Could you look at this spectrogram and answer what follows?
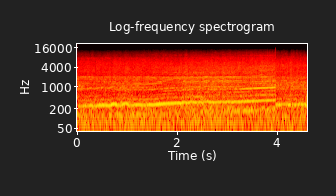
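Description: Rotax Max 125 cc single-cylinder two-stroke kart engine accelerating hard, its pitch climbing steadily. About four seconds in the pitch drops abruptly, then starts climbing again.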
